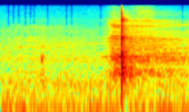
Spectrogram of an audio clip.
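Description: A single sharp tap about one and a half seconds in, with a short ringing tail, over faint room hiss.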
